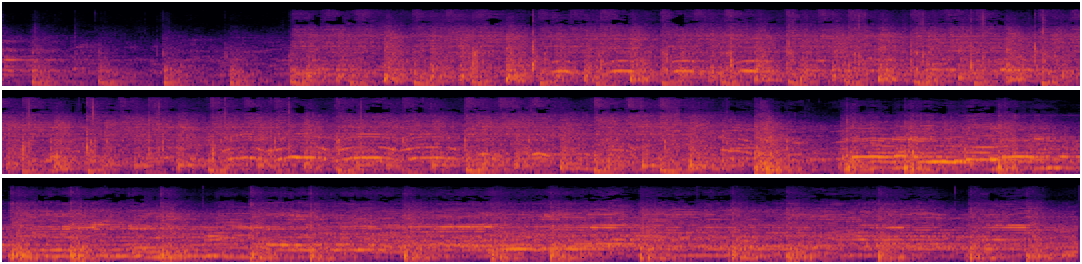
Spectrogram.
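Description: Live Turkish halay dance music from a saz band: a steady drum beat under an ornamented lead melody. It fills out about two seconds in, and after a brief break about halfway through a louder section starts.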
